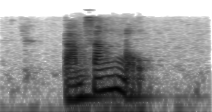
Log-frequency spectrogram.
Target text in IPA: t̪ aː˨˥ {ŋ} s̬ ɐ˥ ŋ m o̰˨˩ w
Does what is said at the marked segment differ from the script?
yes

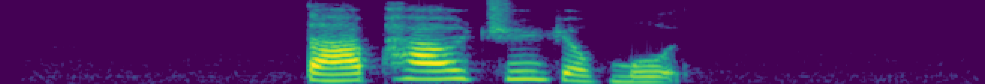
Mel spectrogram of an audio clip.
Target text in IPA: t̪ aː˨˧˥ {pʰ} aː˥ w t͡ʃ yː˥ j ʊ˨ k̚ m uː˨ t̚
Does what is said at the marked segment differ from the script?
no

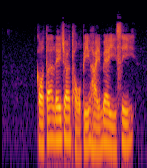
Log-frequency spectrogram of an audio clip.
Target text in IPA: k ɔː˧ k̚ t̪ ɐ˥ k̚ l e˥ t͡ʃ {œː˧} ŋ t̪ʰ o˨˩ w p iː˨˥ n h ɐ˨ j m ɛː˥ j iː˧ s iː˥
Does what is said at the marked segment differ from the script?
yes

